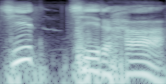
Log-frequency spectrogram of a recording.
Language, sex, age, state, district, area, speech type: Santali, male, 45-60, West Bengal, Birbhum, rural, read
